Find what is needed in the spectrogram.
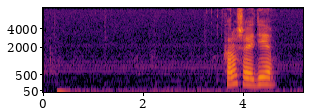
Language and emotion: Russian, neutral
